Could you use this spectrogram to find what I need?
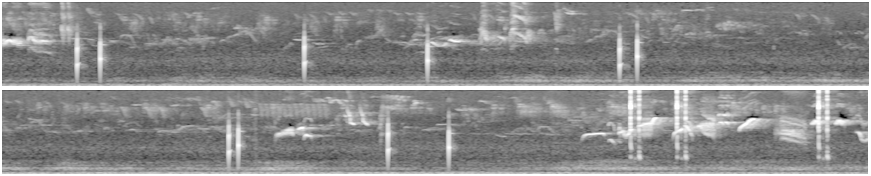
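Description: Menu buttons click softly as options are selected.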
